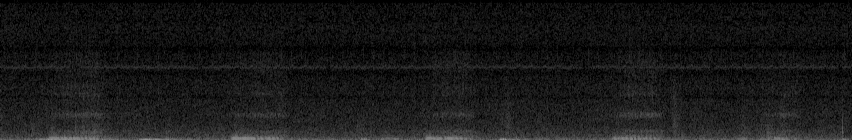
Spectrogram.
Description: Little Foot ‘ Kit~ten’ also known as’Squeak’ is sound asleep and snoring ~ cuteness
